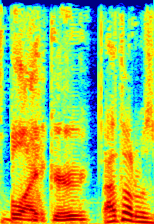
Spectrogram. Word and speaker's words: Bleikr: am i pronouncing it right how do you pronounce it it's bleichert I thought it was Bleecker yeah it's no it's like it's it's Norse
